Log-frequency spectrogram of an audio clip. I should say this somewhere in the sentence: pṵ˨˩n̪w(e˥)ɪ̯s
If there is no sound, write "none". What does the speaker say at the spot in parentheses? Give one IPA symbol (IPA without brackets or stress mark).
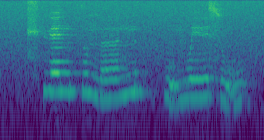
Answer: e˧˥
